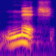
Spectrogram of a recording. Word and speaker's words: niche: Choosing the right niche, or niche as some people pronounce it, for your membership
